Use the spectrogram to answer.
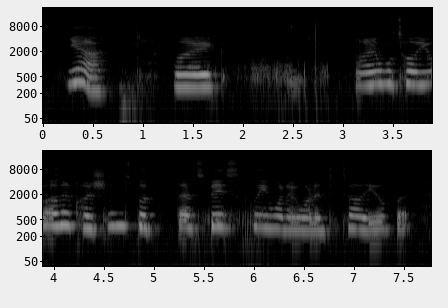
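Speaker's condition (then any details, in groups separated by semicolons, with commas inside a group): Quadriplegic cerebral palsy; spastic quadriplegic type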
